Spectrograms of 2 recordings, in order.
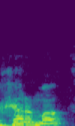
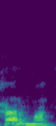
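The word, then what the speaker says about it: HeartMath: su lugar bueno el hermat el harmat perdón harmat se pronuncia con harm como corazón institute está trabajando desde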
